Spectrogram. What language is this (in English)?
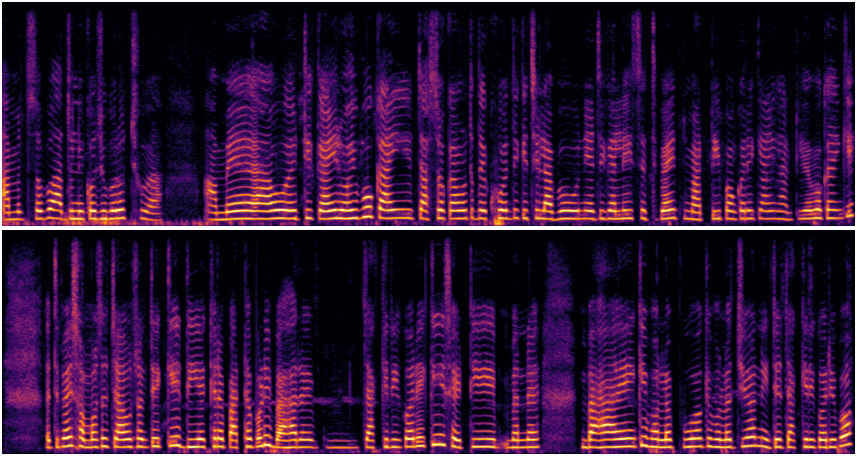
Odia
